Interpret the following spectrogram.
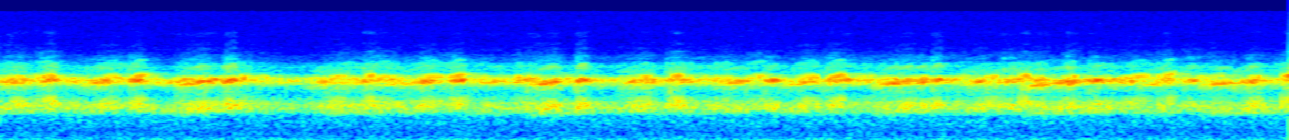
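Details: A live recording of a crowded frog chorus in a wetland during spring: steady, overlapping croaks merge into a continuous buzzing trill, with gentle pulses of louder callers rising and falling across the whole stretch.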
